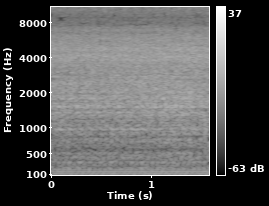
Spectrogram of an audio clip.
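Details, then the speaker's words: Hyundai Tucson after head work with complete head bolt set, cooling system filled with distilled water: steady, even low rumble with no stumble or misfires; normal smooth idle. "That's good. It actually feels like it's running pretty smooth. Engine sounds good."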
